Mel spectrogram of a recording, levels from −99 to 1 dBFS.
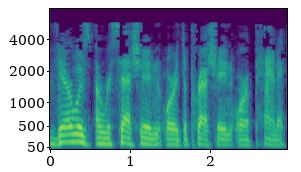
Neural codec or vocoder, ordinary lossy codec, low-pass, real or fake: codec, 16 kHz in and 24 kHz out, 1.1 kbps, FireRedTTS-2 codec; MP3, 24 kbps; 7.2 kHz; fake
